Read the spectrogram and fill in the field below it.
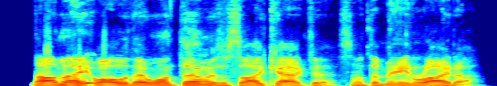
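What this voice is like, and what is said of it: Thick Australian accent. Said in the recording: “thick Australian accent”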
